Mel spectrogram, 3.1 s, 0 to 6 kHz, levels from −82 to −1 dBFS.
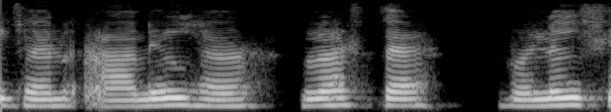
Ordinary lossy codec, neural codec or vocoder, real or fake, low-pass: none; codec, 44.1 kHz, 1.7 kbps, Pupu-Codec; fake; 5.4 kHz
